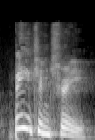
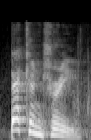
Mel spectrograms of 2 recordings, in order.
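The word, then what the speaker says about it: Becontree: square we're doing this some people call this beacon tree when actually it's beckon tree so a local area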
